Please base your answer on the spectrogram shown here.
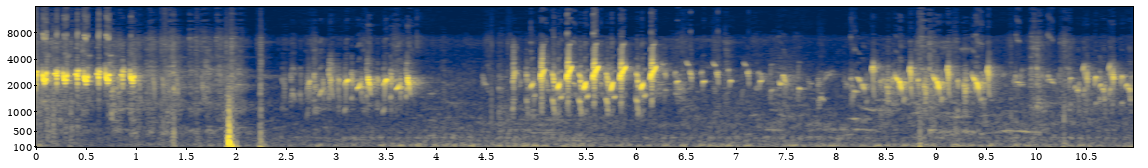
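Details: Female yellow-vented bulbul calling the male, in breeding condition. Long rapid chattering trills in repeated bursts, broken near the start by a heavy thud and wing-like flutter, over a faint low hum.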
